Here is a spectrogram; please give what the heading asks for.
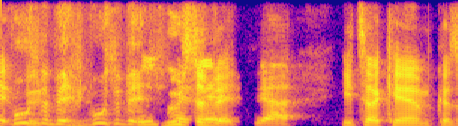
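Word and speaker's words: Vučević: Vucevic.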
